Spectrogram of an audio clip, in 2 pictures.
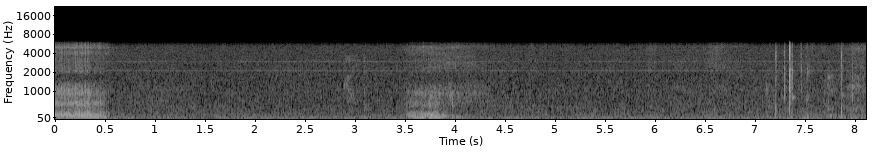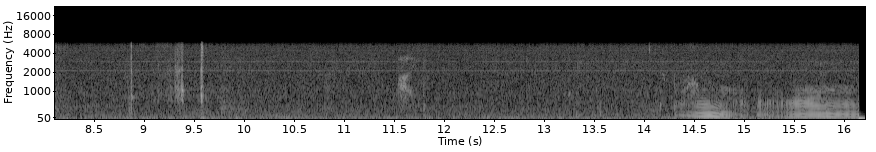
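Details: Irregular snoring from a sleeper: faint low snorts and a longer rattling snore at the end, with small clicks and room noise between.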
